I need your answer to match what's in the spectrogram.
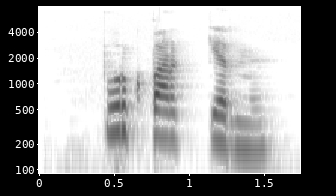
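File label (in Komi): "пурк-парккерны", Komi, female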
